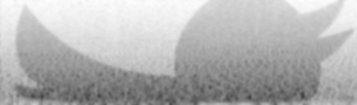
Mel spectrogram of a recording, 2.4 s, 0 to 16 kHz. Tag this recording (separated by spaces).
beam-me-up teleport scifi tf2 noise beam-me-up-scotty teleporter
